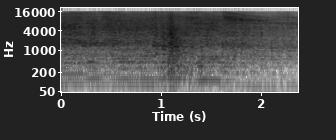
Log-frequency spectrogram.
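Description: A bus crashes into another bus with a loud metal bang.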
